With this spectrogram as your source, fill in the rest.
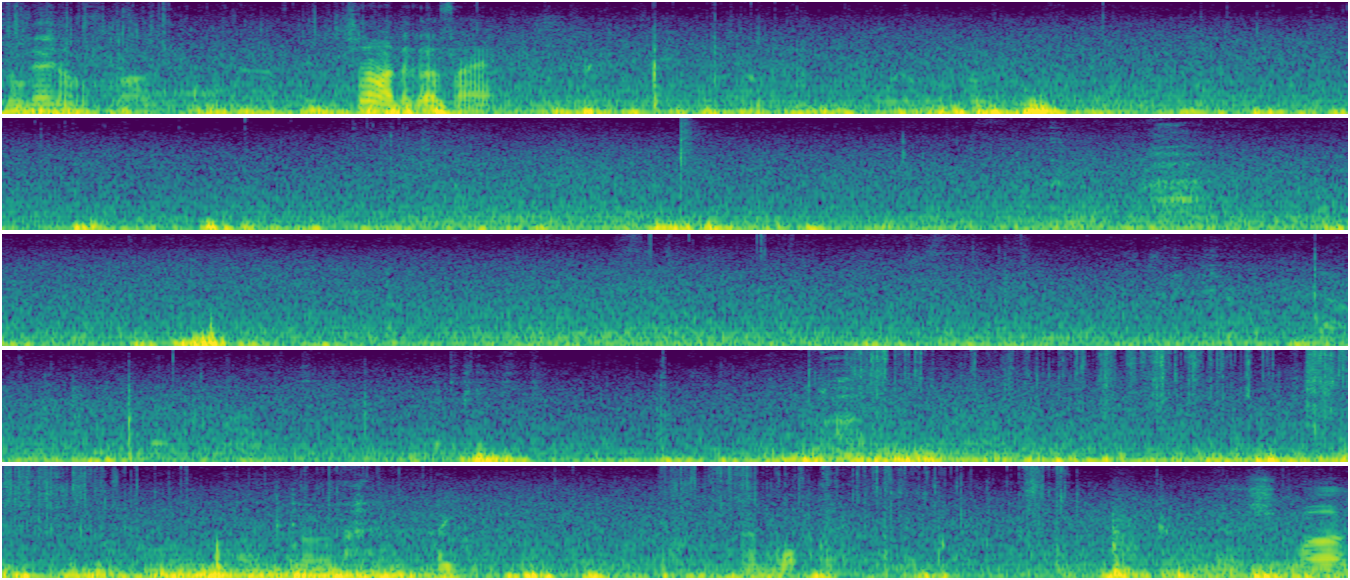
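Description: A plastic water bottle crinkles in a hand.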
